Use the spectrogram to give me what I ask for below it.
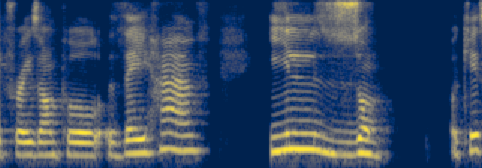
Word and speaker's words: ils ont: So il, we don't pronounce the S when it's on its own or before another word, but before on, which starts with a vowel, we'll say ils ont, okay?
